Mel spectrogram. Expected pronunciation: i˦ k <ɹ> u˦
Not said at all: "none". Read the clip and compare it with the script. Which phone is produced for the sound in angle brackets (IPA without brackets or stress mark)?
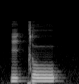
ɾ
